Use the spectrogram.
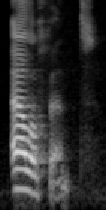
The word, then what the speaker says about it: elephant: elephant in this word the second and third vowels are both pronounced as a schwa the second vowel is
